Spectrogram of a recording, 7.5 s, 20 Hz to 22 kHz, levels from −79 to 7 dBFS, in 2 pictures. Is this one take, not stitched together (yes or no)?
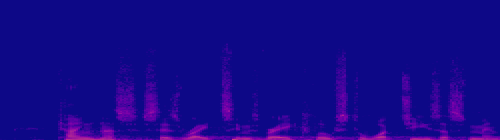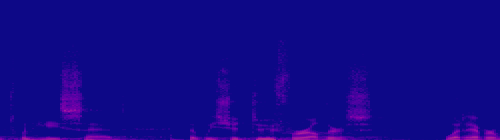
yes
